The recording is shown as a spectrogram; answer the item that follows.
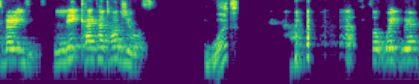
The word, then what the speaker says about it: Les Calcatoggios: You just pronounce it as you write it. Yeah, you just can just say it's the same as you read.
